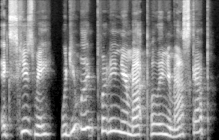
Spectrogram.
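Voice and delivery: very sweet, courteous tone. Retelling asking a man on the bus to raise his mask: retelling a very sweet request. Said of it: "I turned to him very sweetly".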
